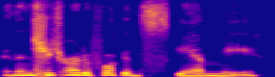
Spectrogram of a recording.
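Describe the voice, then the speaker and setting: Young woman chatting, slangy n blunt, medium pitch, close dry sound, tells little stories. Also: fairly even intonation, normal speed, dry recording. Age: young adult. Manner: slangy, blunt, swears freely, quotes people animatedly. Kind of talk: casual chat, telling anecdotes.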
